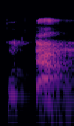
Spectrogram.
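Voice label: "kutang", Malay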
